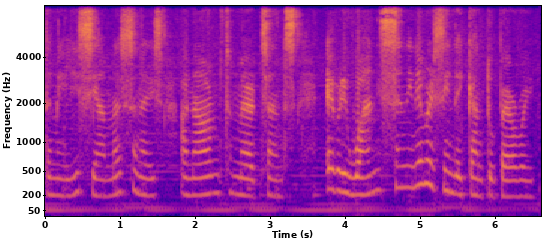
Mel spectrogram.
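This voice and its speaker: A woman acting in a sci-fi audio drama as a resolute, stubborn pregnant pilot, speaking calmly and firmly. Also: mid-range voice, natural voice, low-quality recording. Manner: deliberate, firm.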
